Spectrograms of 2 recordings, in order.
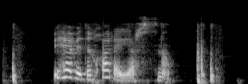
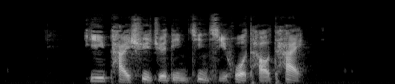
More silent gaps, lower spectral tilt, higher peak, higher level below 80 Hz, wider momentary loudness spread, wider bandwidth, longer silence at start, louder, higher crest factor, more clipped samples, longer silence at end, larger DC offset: neither; first, -5 dB/octave vs -2 dB/octave; about the same, 0 dBFS vs -2 dBFS; first, -42 dBFS vs -62 dBFS; first, 10 LU vs 6 LU; second, 10 kHz vs 11.5 kHz; second, 0.1 s vs 0.85 s; first, -17 LUFS vs -21 LUFS; second, 16 dB vs 24 dB; neither; second, 0.3 s vs 0.9 s; neither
